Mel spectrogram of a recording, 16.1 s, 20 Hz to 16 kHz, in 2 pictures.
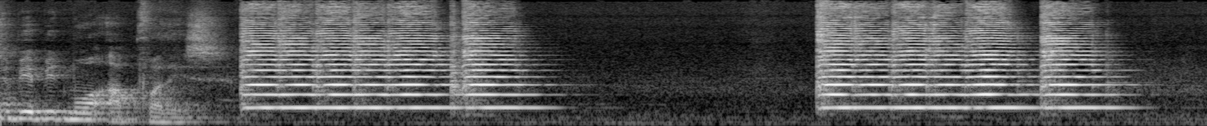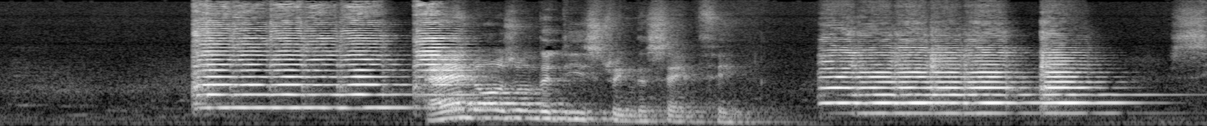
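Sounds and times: violin bowing repeated note: 1.6s - 3.9s, 5.4s - 7.7s, 9.3s - 11.3s, 13.5s - 16.0s.

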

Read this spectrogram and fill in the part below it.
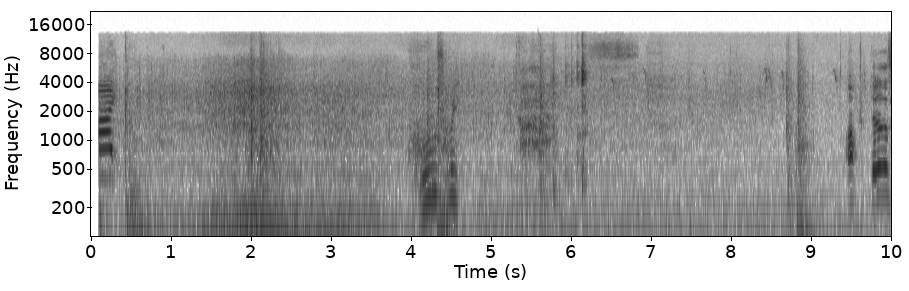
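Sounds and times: vehicle engine rumble: 0.1s - 10.0s.

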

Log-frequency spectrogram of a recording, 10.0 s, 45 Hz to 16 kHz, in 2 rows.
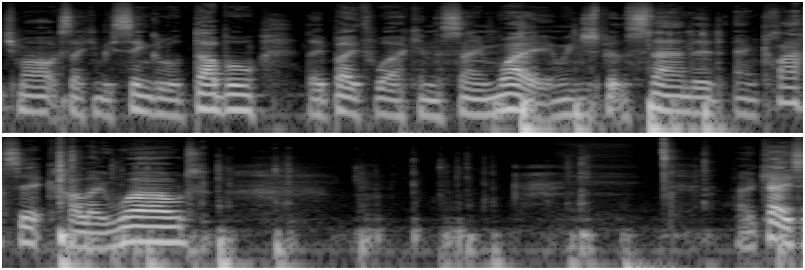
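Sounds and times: computer keyboard typing: 5.4s - 10.0s.

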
